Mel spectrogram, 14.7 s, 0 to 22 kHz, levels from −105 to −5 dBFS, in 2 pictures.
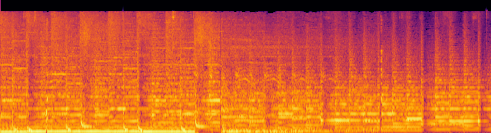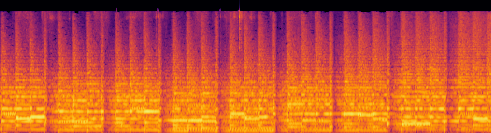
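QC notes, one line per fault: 0.67–0.71 s, 3.28–3.32 s, 5.68–5.73 s: broken MP3 bit reservoir, likely. Each 42–44 ms skip spans under two frames, fitting 26 ms MP3 frames borrowing missing data. The waveform shows a jump discontinuity.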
